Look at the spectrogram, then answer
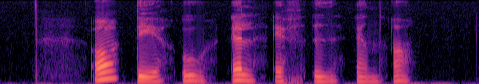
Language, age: Swedish, 21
